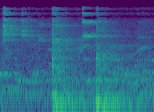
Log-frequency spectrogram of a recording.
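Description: A volleyball is hit with sharp slaps that echo through a large hall.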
